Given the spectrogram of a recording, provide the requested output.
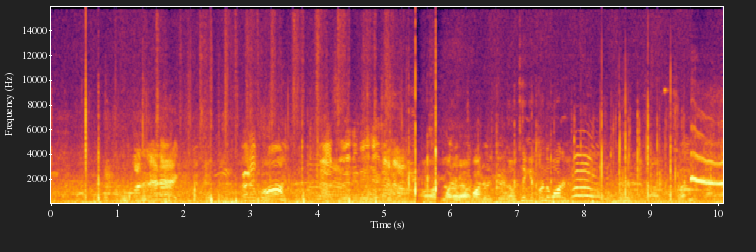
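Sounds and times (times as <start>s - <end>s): players running on grass: 0.4s - 10.0s
crowd shouting: 2.9s - 6.4s, 9.5s - 10.0s.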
